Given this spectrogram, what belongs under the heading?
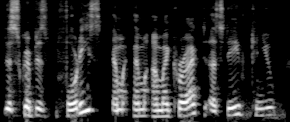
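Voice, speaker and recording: A man on a discussion panel, making his argument haltingly, repeating words and stressing the key ones. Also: on the high side, a little mellow. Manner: halting and repetitive, yet emphatic on key words.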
